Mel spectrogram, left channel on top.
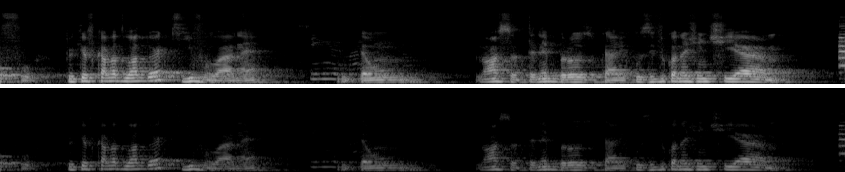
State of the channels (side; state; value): right; quieter; 15.1 dB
